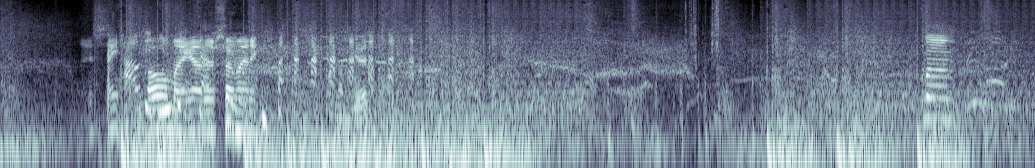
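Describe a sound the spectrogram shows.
A shotgun fires loudly in repeated blasts.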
